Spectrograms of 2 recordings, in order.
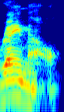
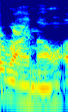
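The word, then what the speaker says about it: Raimel: Corrected us to Raymel. Okay. Okay. – Correct. – But in MLB The Show, and it's entirely an emphasis thing. It's entirely the emphasis. – The emphasis on the wrong syllable.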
